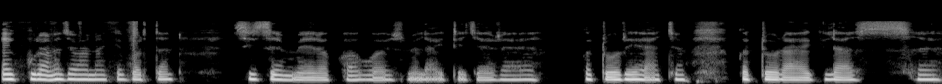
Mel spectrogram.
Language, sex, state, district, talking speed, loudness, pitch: Hindi, female, Bihar, Araria, 140 wpm, -17 LUFS, 220 Hz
